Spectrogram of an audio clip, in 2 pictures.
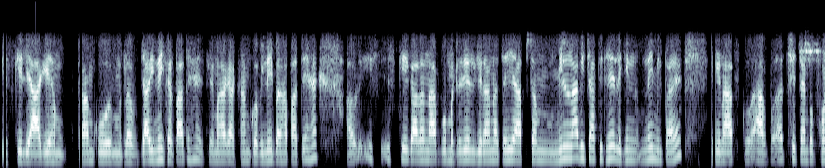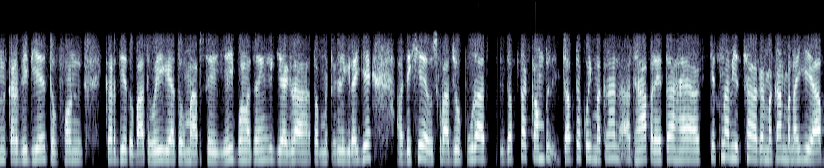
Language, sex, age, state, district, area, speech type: Hindi, male, 30-45, Bihar, Darbhanga, rural, conversation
